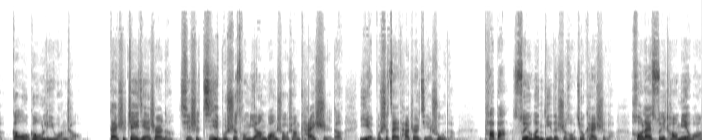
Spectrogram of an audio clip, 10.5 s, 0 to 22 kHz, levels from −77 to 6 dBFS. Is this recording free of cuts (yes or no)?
yes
